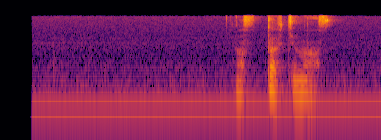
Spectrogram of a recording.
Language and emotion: Russian, angry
